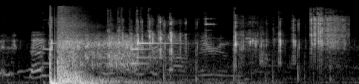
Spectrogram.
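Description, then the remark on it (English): A loud, sharp blast from a video game gun bursts out and rings off, followed by scattered cracks, clinks and clattering game sound effects with bits of talk underneath. “Oh my god, gun. Who keeps grabbing the gun?”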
